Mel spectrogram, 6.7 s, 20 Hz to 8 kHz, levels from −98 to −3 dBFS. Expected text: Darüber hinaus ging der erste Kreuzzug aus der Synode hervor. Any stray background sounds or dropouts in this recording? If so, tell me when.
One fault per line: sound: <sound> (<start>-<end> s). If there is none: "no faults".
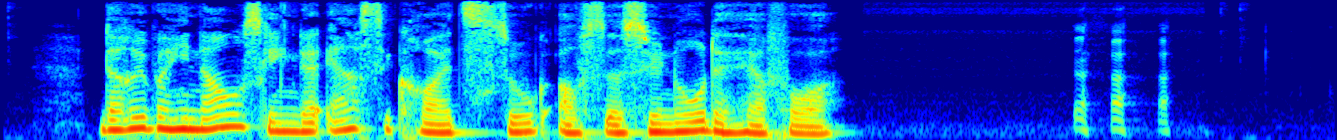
sound: laugh (5.4-5.9 s)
